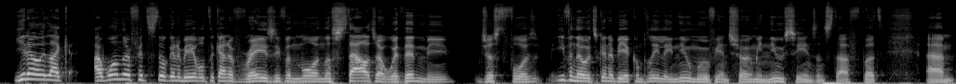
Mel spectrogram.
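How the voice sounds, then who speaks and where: Very fast speech in a Dutch accent with lively intonation, on a very clean recording against a silent background. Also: man, fairly high pitch for a man. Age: 20s. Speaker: YouTube movie reactor. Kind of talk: casual talk to camera before a reaction. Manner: hesitant, many fillers.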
